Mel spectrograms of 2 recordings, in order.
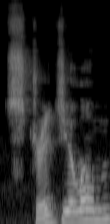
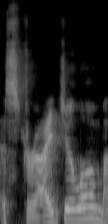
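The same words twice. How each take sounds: First: "Stridulum" said slowly as STRID-yoo-lum, short i, rising like a question; drawn out "Stridulum" with a short i, testing it; unsure pronunciation. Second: "Stridulum" said slowly as STRIDE-yoo-lum, long i, rising like a question; second guess pronunciation. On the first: Host guessing at a film title, first try, "Stridulum" with short i. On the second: Host retrying the film title, "Stridulum" with long i. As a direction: try "Stridulum" again with a long i, still unsure. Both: Shown as a demonstration. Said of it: "I don't know".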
